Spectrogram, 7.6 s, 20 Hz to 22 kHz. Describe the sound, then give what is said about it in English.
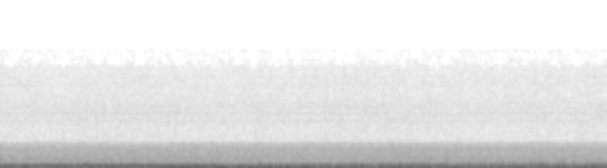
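A steady, loud, low rumbling roar of the Space Shuttle Challenger's three main engines after liftoff on the 25th Space Shuttle mission, throttling down to 94%, broad and crackling with deep bass, continuous without pauses and no voices over it. “Engines beginning throttling down now at 94%. Normal throttles for most of the flight, 104%.”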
